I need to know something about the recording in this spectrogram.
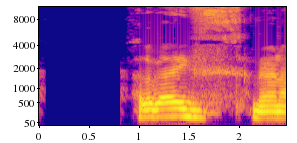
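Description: A man sings close by.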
